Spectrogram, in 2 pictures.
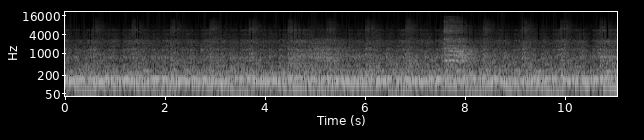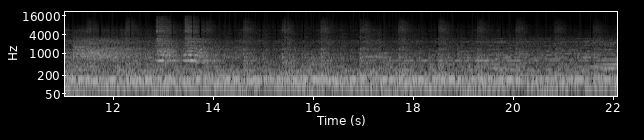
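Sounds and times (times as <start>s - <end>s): regular percussion beat: 0.0s - 22.0s
sustained heavy bass: 0.0s - 22.0s
orchestra playing dark passage: 4.0s - 22.0s.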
